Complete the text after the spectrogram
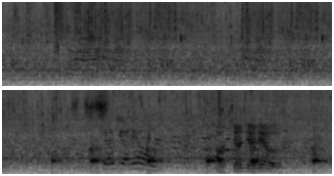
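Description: Tap water runs steadily into a metal sink.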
